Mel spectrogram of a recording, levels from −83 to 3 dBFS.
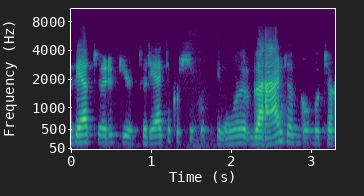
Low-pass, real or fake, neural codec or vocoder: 7.2 kHz; fake; codec, 16 kHz, 1 kbps, X-Codec, HuBERT features, trained on balanced general audio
